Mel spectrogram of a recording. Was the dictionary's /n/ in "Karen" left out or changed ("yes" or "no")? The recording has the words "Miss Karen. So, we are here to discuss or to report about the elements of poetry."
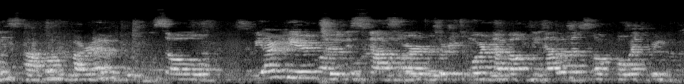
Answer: yes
